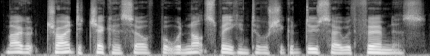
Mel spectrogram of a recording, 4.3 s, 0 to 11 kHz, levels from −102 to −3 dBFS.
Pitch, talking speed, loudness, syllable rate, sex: 145 Hz, 225 wpm, -18 LUFS, 5.1 syllables/s, female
